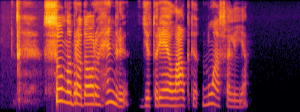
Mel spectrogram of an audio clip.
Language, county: Lithuanian, Klaipėda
